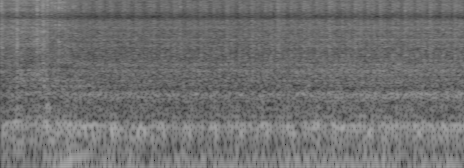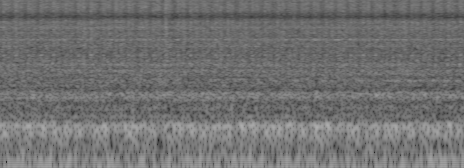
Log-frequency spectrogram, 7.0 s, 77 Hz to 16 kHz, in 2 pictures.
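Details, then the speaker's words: 1967 GMC panel truck straight six: an even, smooth idle on choke with steady firing and no misses or knocks. Normal idle. "Not gonna lie, that took a little more work than I thought it was going to. The breather and tools falling off because she runs so smooth."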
